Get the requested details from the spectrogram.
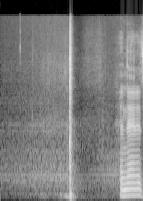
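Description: A plastic lid thumps shut.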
